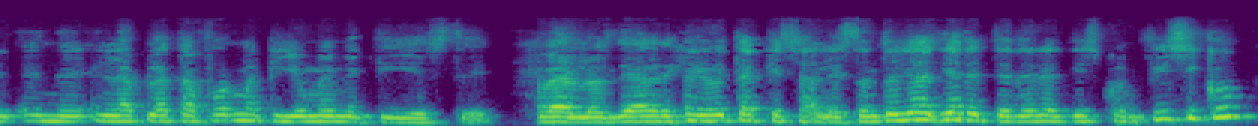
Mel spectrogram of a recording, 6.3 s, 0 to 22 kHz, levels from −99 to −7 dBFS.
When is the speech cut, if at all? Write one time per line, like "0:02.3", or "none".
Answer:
0:02.7
0:03.4
0:04.8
